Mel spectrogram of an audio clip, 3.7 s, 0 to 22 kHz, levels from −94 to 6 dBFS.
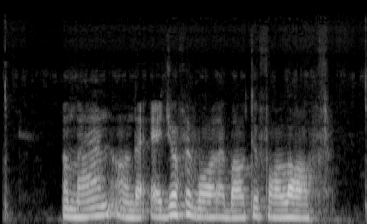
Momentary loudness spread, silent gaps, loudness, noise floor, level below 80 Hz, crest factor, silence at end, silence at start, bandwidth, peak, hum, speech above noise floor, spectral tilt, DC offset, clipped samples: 5 LU; none; -23 LUFS; -65 dBFS; -60 dBFS; 16 dB; 0.4 s; 0.65 s; 4.7 kHz; -8 dBFS; none; 43 dB; -10.5 dB/octave; under 0.1%; under 0.1%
